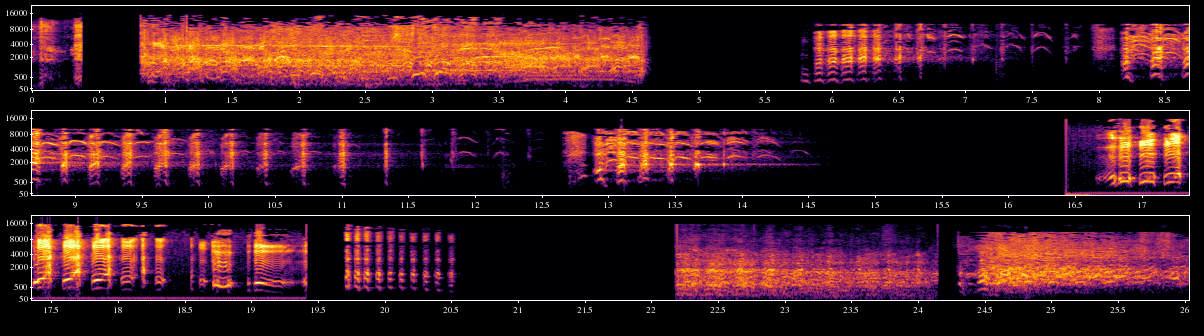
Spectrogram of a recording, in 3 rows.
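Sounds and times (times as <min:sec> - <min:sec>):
high-pitched comic laughter: 0:00.0 - 0:04.6, 0:05.8 - 0:14.6, 0:16.6 - 0:20.6.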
